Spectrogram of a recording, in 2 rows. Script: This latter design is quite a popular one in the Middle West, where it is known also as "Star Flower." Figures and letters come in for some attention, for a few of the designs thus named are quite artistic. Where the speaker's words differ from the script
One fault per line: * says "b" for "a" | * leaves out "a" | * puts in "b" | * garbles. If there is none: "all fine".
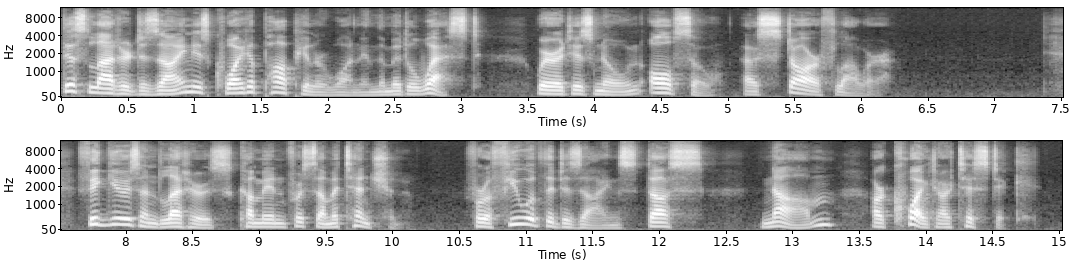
* says "nam" for "named"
